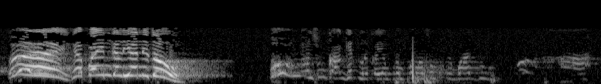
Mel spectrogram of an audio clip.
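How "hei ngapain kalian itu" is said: much higher, loud, slow yell; shout. Retold or imitated. Ustaz catching the couple, shouting at them loudly. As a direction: bellow to catch them in the act.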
